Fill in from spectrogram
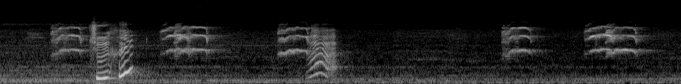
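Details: Small pet parrot making softer attempts at talking: a rising slurred note followed by several short, high, buzzy syllables in spaced pairs, quieter than its louder phrases.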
